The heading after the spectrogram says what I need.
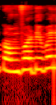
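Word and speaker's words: comfortable: इसको हम कंफर्टेबल नहीं बोलते। इसकी करेक्ट प्रोनंसिएशन होती है कंफर्टेबल। कंफर्टेबल कंफर्टेबल जिसका मतलब होता है आरामदायक। इसमें आर साइलेंट होता है कंफर्टेबल।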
